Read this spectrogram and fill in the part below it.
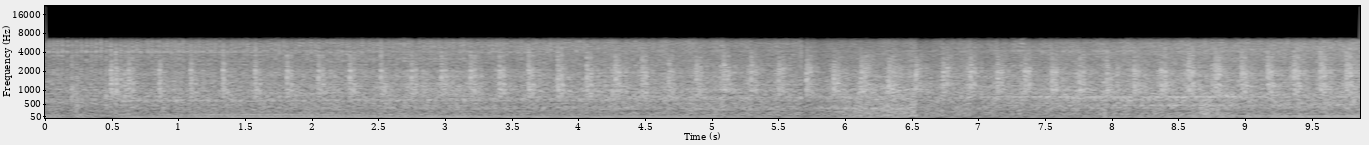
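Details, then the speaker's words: MTZ tractor diesel just started at idle: sharp, regular knocking about 2.5 per second over steady idle; internal knock, cause unknown. "Запустили двигатель. И слышим стук."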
